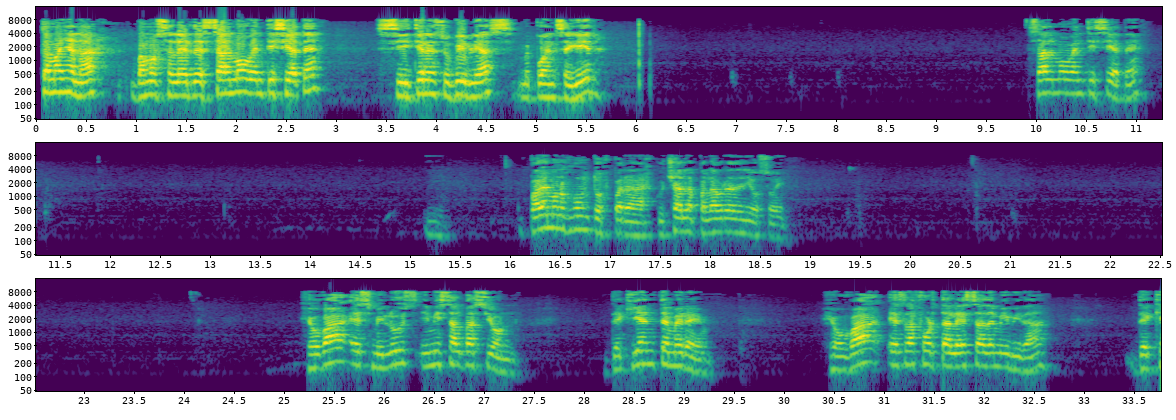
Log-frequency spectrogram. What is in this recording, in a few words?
Spanish; FathersHouse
